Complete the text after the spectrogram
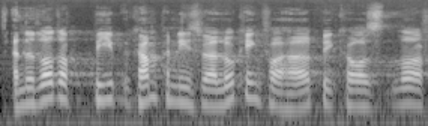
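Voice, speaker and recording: Noticeable background noise sits behind a man's voice. He speaks at fairly high pitch with ordinary pitch variation. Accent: German. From Germany. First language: German. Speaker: open source developer and conference speaker. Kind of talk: conference keynote talk. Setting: stage with audience.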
